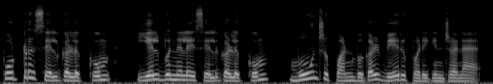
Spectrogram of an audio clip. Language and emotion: Tamil, neutral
